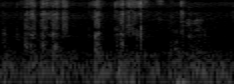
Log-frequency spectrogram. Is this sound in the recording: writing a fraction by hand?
yes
